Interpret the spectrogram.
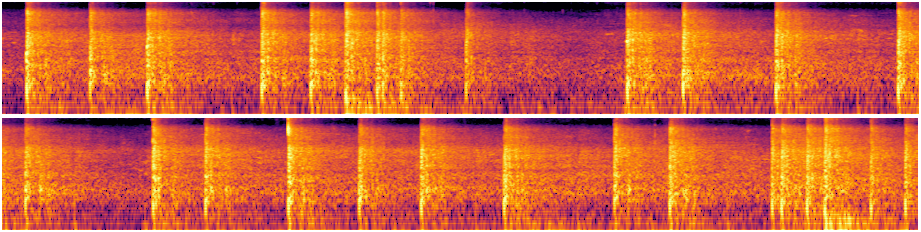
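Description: Fireworks going off in a rapid, irregular series of sharp bangs, each fading briefly, with a short lull about five seconds in and a quick cluster of bangs near the end.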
